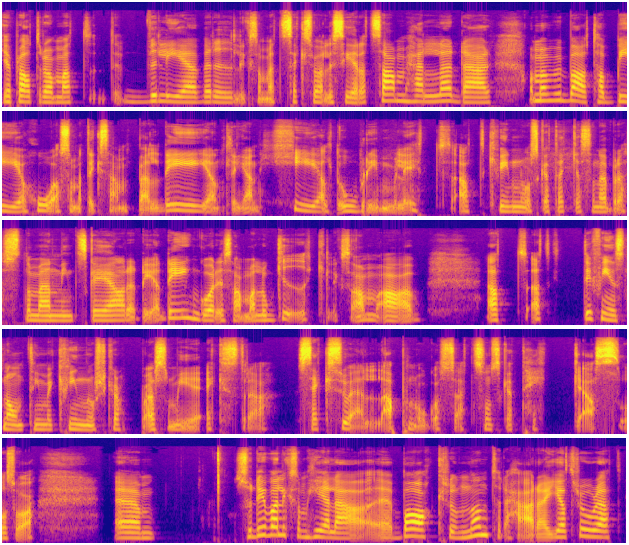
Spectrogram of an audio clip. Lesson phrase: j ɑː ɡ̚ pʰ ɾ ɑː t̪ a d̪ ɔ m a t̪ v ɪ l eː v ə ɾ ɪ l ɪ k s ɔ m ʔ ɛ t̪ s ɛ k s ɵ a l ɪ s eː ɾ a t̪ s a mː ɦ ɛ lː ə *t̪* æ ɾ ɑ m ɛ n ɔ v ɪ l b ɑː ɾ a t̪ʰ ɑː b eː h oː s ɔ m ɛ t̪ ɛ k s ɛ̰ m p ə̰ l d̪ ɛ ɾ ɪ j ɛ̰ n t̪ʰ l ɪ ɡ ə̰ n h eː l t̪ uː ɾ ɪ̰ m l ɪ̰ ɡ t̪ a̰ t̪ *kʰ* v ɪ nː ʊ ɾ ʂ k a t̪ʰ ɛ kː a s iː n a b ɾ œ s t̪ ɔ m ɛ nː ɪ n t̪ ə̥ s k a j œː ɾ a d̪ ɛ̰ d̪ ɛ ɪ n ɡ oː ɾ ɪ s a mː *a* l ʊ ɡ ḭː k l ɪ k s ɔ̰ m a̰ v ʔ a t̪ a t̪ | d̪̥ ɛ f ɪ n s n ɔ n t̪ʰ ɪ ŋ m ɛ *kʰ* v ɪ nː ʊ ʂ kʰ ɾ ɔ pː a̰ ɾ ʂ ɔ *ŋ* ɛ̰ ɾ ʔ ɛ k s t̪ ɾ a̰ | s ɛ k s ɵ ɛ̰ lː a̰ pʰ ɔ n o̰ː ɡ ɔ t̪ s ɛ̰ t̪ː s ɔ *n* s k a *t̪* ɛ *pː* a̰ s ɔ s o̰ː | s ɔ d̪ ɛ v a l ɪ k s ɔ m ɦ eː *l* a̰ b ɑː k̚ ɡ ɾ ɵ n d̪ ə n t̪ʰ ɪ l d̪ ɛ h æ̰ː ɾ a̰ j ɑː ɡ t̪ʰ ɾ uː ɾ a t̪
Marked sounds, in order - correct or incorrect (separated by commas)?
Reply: incorrect, correct, correct, correct, incorrect, incorrect, incorrect, incorrect, correct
